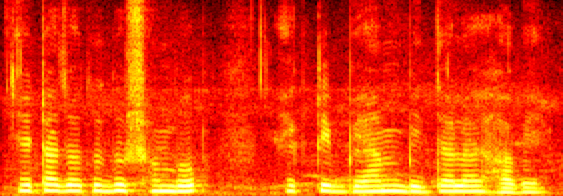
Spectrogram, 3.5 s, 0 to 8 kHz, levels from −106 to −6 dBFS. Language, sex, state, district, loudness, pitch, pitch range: Bengali, female, West Bengal, Cooch Behar, -14 LUFS, 220 Hz, 205-230 Hz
